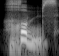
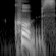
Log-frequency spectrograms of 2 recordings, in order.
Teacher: The Arabic word for bread is khubz, starting with that really distinctive kha sound. It requires this soft, throat-clearing friction.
